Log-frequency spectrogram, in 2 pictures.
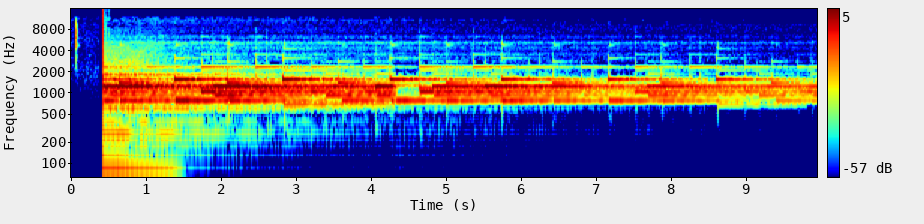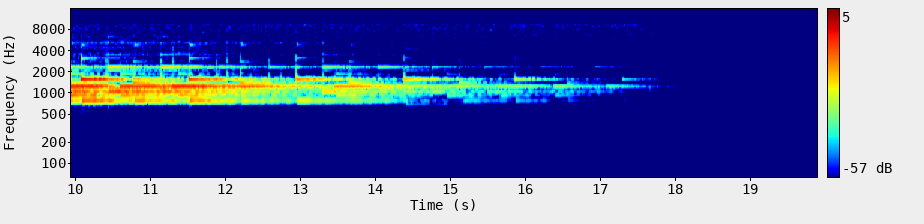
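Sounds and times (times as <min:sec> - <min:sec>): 
tubular bells ringing in a musical piece: 0:00.4 - 0:12.5.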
